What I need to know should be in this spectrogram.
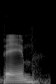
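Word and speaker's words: Boehm: curator of aviation eric blame it it says pronounced bame and they highlighted it like i'm supposed to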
